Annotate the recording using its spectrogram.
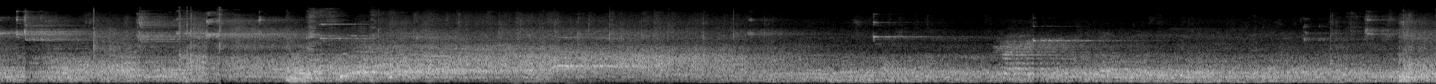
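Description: Sneakers squeak sharply on the hard floor.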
